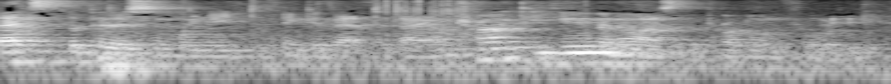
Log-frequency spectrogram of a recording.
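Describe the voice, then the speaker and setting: With audible room echo and noticeable background noise, a man speaks at medium pitch and a moderate pace, his intonation lively. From Australia. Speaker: surgeon and alliance president. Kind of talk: conference speech. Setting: conference side event.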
